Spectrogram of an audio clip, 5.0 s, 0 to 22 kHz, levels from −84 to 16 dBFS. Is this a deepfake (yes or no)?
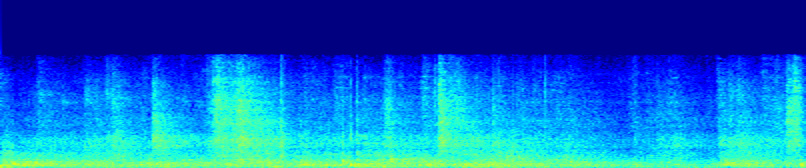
no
